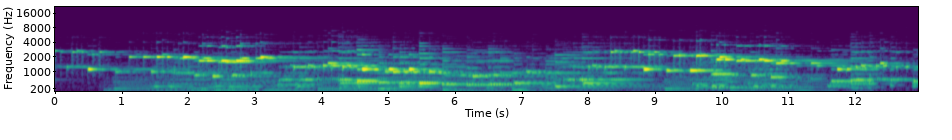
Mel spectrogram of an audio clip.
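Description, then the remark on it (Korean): Busy solo piano music, the second variation on a bell-like theme, plays steadily at moderate loudness, with dense chords underneath and bright, quickly repeated high notes struck by the right hand ringing over them like agitated bells. No one speaks. “오른손에서 계속해서 연타를 치면서 복잡하게 들리는데요.”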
